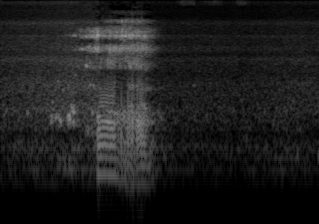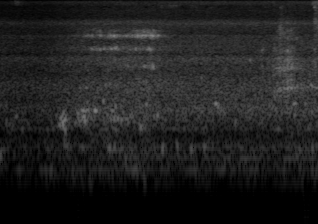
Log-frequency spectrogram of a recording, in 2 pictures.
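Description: One loud, fluttering, low rattling snore on an in-breath, then quieter breathing with a fainter second snore against steady room hiss.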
